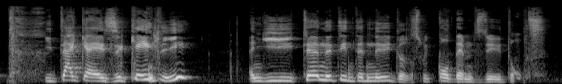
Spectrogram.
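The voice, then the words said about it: Put-on accent. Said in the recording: “I can't do this in an accent ... I've completely lost my accent”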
